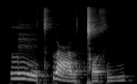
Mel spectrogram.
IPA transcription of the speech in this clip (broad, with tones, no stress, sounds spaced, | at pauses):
l eː˥˩ t͡sʼ ɯ˥˩ ʕ əː˩ ǀ ɔ˩ s i˨˦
